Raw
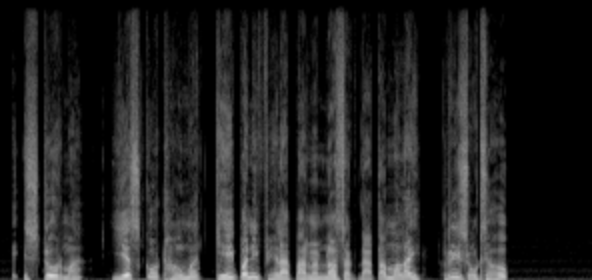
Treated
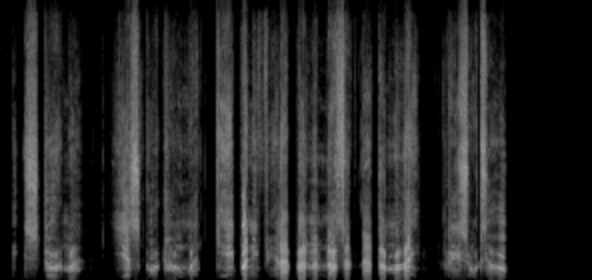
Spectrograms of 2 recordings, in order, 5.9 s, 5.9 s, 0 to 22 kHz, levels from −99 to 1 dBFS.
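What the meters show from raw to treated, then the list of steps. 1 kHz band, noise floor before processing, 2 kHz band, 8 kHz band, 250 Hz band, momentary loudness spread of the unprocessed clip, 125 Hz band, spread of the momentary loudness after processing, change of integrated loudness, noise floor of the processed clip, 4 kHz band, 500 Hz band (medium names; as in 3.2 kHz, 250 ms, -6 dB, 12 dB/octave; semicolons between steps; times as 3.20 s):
-6.0 dB, -81 dBFS, -3.5 dB, +4.0 dB, -37.0 dB, 10 LU, under -35 dB, 12 LU, -8.5 dB, under -85 dBFS, +1.5 dB, -31.5 dB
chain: ladder high-pass 920 Hz, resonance 65%; Chebyshev shaper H 6 -15 dB, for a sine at -19.5 dBFS; differentiator; trim +13.5 dB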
